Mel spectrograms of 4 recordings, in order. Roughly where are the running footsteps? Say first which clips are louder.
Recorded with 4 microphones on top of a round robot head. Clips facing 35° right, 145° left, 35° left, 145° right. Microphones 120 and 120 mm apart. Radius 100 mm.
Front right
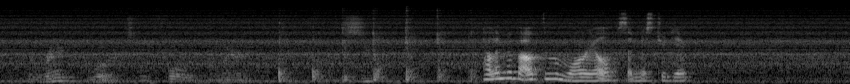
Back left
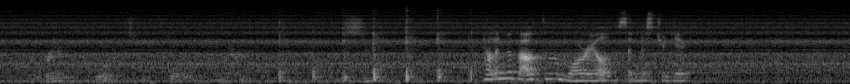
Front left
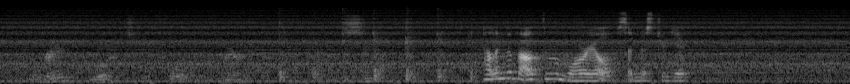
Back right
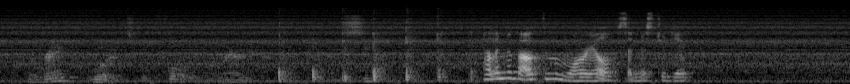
Front right 3 dB, back right 7 dB; right.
